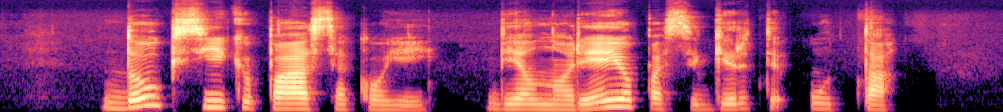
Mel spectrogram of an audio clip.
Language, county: Lithuanian, Tauragė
